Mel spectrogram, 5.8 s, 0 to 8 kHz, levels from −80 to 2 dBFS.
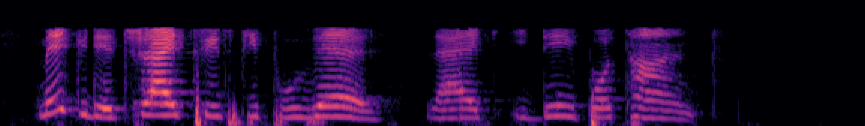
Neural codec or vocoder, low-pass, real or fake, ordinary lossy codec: none; 7.2 kHz; real; AAC, 16 kbps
